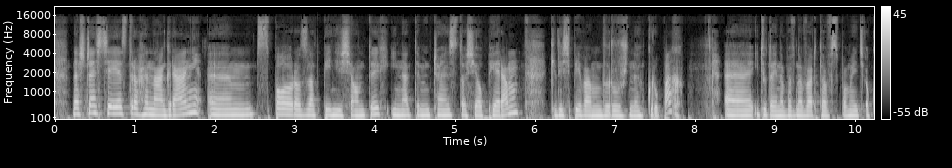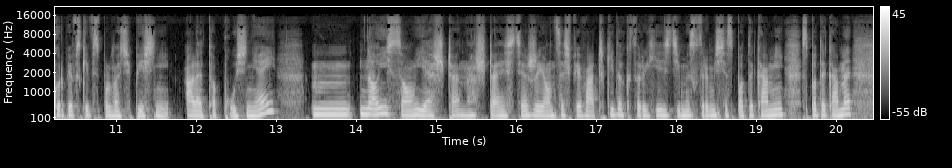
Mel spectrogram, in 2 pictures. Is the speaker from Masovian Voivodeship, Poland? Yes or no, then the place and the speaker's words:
yes; Jednorożec, Masovian Voivodeship, Poland; dołączyłam do zespołu regionalnego, który powstał w mojej rodzinnej miejscowości, w miejscowości Jednorożec, jednej, jedynej w Polsce takiej.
